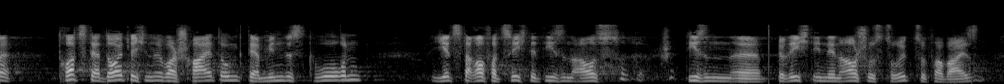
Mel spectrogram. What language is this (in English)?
German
